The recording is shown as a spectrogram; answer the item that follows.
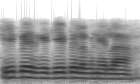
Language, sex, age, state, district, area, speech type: Tamil, male, 30-45, Tamil Nadu, Thoothukudi, rural, conversation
